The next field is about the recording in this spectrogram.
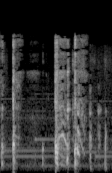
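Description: Coughing comes in a few sharp, harsh bursts separated by short pauses, with softer throaty catches between them. No speech is heard.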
